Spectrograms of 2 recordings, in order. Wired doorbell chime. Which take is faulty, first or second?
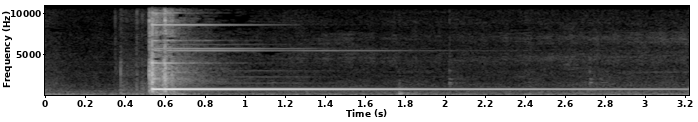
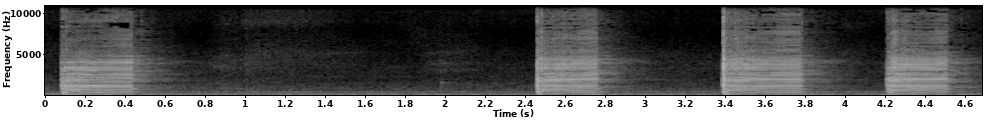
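second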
